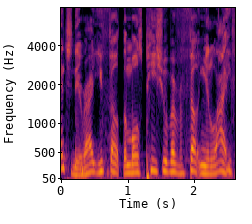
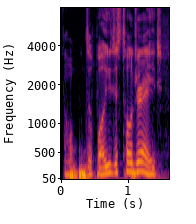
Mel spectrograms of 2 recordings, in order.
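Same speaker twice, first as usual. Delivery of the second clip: ordinary talk, nothing marked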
